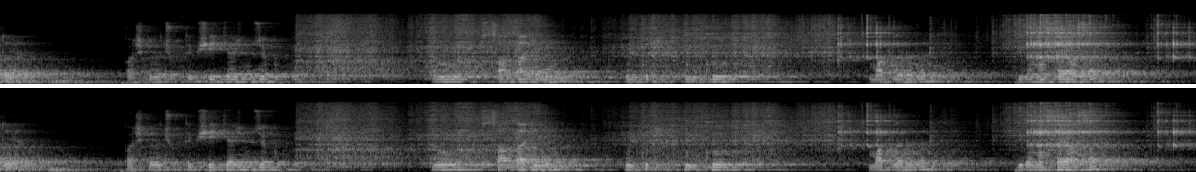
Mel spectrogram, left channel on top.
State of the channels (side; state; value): both; normal; correlation 0.62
